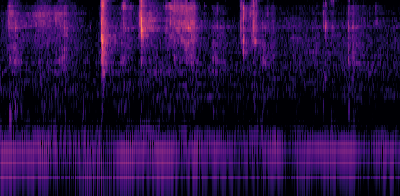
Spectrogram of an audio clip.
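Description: Quiet eating sounds: chewing with a few small, sharp clicks and smacks scattered through, over a steady low hum.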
